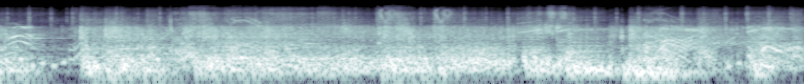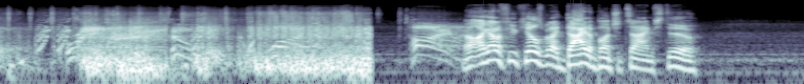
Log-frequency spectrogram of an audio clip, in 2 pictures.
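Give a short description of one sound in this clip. Fighting game sound effects clash and burst rapidly.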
